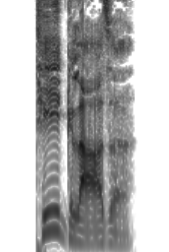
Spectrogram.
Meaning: dative of Teeglas
- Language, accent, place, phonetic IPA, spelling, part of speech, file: German, Germany, Berlin, [ˈteːˌɡlaːzə], Teeglase, noun, De-Teeglase.ogg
